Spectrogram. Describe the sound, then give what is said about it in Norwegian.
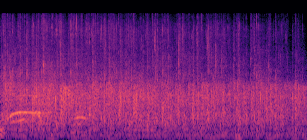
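Sustained applause from an audience, a dense steady clatter of many hands clapping at an even loudness for several seconds, with a few faint tonal whistles or voices near the start. “Skal vi gi dem en skikkelig klapp?”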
